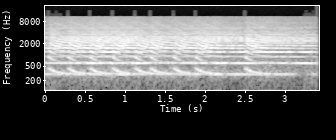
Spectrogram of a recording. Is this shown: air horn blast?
yes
